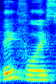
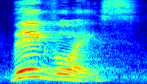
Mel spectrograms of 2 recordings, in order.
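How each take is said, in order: First: It is said at a normal speaking volume. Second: It is said loudly, projected to fill the room. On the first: "instead of just saying big voice" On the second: "like really project your voice"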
